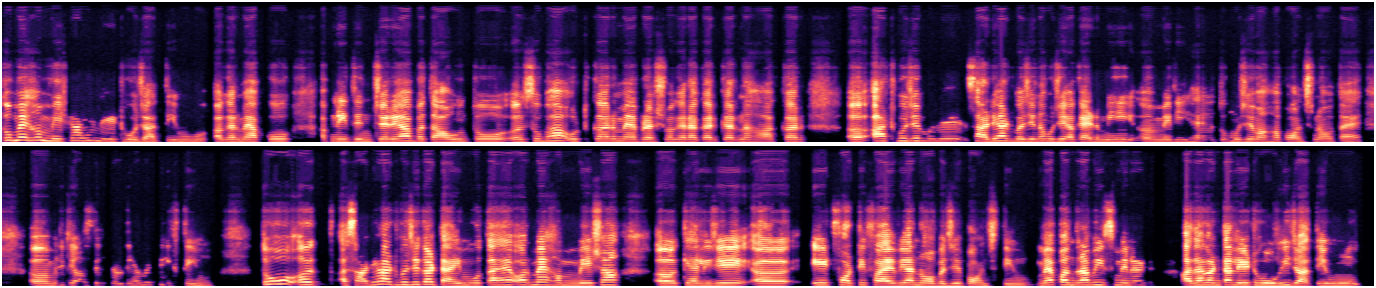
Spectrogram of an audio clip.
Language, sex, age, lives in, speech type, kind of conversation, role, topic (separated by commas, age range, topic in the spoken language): Hindi, female, 25-29, India, conversation, advice, user, सुबह की नियमित दिनचर्या बनाकर भी मैं समय पर घर से कैसे निकलूँ?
